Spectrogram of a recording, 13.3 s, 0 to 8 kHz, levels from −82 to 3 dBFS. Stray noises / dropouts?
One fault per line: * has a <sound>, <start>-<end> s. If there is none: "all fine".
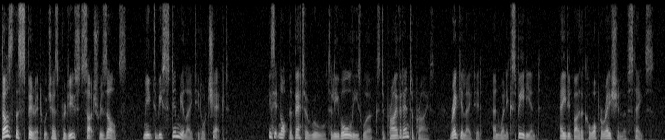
all fine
